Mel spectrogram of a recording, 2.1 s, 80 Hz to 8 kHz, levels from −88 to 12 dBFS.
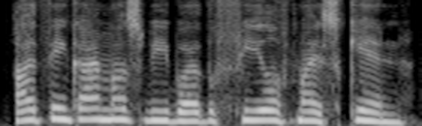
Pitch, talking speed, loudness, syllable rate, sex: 215 Hz, 315 wpm, -13 LUFS, 5.7 syllables/s, male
